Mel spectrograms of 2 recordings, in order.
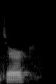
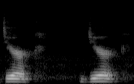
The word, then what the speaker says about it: Dirk: We'll talk about our friend Dirk and or Dirk, as we would probably pronounce in Flemish.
